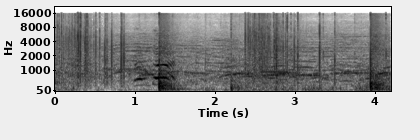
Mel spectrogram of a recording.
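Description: Aerial fireworks bursting overhead: a few sharp bangs, the loudest about a second in, with crackling between them. People's voices can be heard alongside.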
